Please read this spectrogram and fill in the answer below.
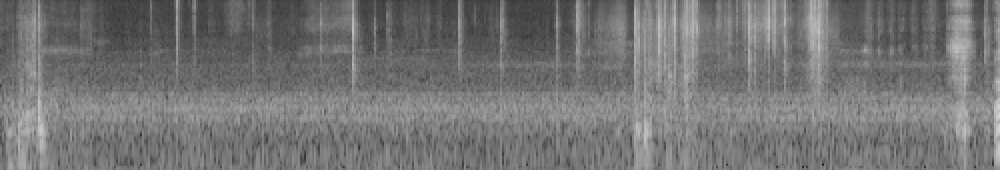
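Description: Trading cards being handled on a table: faint scattered clicks and scrapes of card stock and plastic, getting busier in the second half.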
